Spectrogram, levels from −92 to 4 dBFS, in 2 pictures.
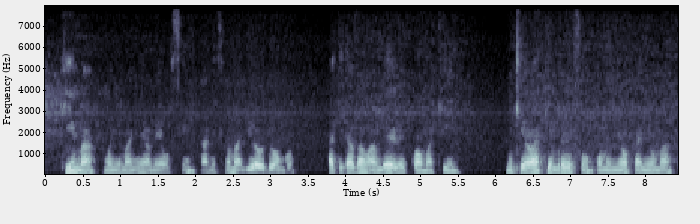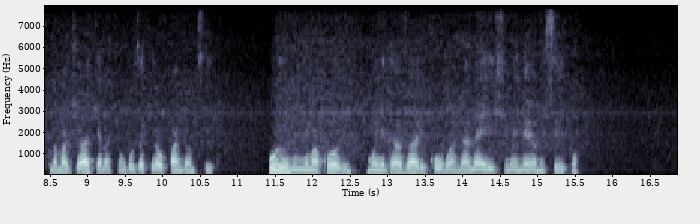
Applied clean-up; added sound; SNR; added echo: none; none; none; none.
